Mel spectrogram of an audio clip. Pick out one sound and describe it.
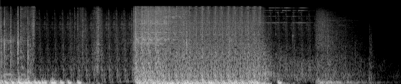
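A wall of ice cracks up out of the ground.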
